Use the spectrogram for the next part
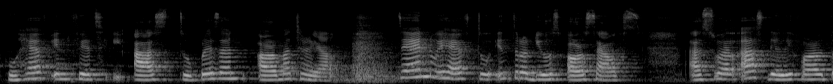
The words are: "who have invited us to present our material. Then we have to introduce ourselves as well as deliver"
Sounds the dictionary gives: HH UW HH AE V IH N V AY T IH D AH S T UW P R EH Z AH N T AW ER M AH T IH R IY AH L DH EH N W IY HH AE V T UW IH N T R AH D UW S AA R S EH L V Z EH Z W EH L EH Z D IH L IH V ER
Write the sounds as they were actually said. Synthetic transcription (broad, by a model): HH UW HH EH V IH N F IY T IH S T UW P R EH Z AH N T AW ER M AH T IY R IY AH L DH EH N W IY HH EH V T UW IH N T R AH D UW S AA R S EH L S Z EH S W EH L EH S D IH L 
